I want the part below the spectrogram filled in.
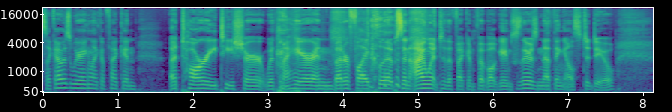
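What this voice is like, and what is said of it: Regional accent. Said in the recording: “I'm also very, very picky about accents. I have one. Perhaps you can hear it, the trained ear.”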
